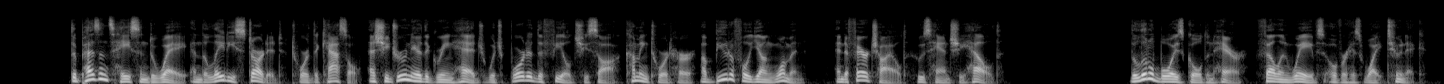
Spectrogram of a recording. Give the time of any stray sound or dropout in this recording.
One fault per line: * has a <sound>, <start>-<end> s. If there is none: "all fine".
all fine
